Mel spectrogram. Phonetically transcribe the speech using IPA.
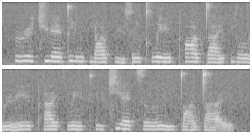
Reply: ɻ ɻ̩˦ t͡ɕ ɥ ɛ˥˨ t̪ i˥˨ n p j ɑ˨˦ ʊ̯ p y̰˨˩ s ʊ˦ ŋ t̪ʰ w e˥˨ ɪ̯ pʰ ɑ˦ ʊ̯ t̪ a˨˦ ɪ̯ p j o˥˨ ʊ̯ ɻ ɻ̩˨˩ e˥˨ ɪ̯ pʰ a˨˦ ɪ̯ pʰ w e˨˦ ɪ̯ t̪ʰ y˨˦ t͡ɕ j ɛ˥˨ t͡s ɤ˨˦ n̪ i˨˦ t̪ ɑ˨˦ ʊ̯ t̪ a̰˨˩ ɪ̯

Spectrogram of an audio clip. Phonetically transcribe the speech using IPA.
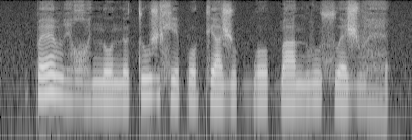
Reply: p ɛ β e̤ ʁʷ e̤ n o n ɵ t u ʒ xʲ e p o kʲ a ʒ u ɡ͡b o ɡ͡b a n v u sʷ ɛ ʒ v ɛ̤

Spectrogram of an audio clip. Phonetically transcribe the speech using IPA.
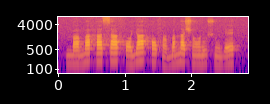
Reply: m a˧ m a˦ h a˦ s a˦ f ɔ˧ j a˦ h ɔ˧ f ã˨ m a˨˦ n a˦˨ ʃ ɔ̃˧ ɾ u˧ ʃ ũ˨ j ɛ˨˦

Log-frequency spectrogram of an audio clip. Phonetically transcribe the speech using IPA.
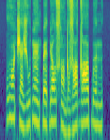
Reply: ðˤ õ˦ t͡ʃ æ˨ ʒ u˦ ɗ ɛ̃ː˦ k͡p ɛ˦ ɗ ʏː˦ l sˤ ɛ̃˩ dˤ ə˩ z ʏː˥ dˤ uː˥ ɓ ə˦ n

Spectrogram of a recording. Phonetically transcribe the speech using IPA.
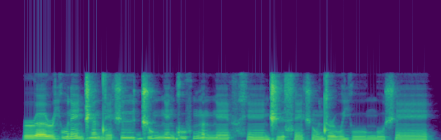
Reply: ɹ ɜ˨ ɹ j u˦ ɾ ẽ˨ d͡ʒ ə̃˦˨ d ẽ˨ ʃ ɨː˦ d͡ʒ u˦˨ ŋ ẽ˦ ɡ uː˦ f ŋ ə̃˨ ŋ ẽː˦ f x ẽː˨ d͡ʒ ɨ˨ s ẽ˦ ʃ ũ˨ d ɹ u˨ j uː˨ ŋ u˨ ʃ ẽː˦

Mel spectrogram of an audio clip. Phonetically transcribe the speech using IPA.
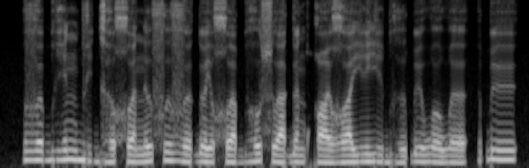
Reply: v ɵ˦ bʱ i˦ n b i˨ ɡʱ ə˨ χʷ a˨ n ɯ˦ f ɯ˦ v ɵ˨ ɠ ɵ˨ j χʷ a˨ bʱ o˦ sʷ a˨ ɠ ə˨ n qʷ a˨ j ʁʷ a˦ j i˦ j i˨ bʱ ɯ˨ ɓ ʉ˦ w o˨ w ə˨ | ɓ ʉ˦

